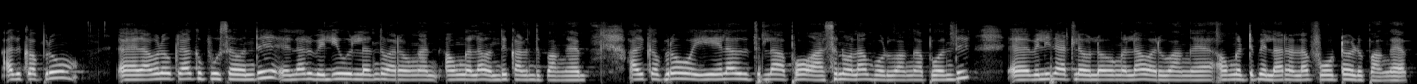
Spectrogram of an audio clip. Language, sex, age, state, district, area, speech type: Tamil, female, 18-30, Tamil Nadu, Thoothukudi, urban, spontaneous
